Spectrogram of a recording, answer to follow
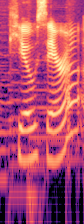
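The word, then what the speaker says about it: Kyocera: After learning, uh, Kaio Sera is pronounced like that. Most people say, "Oh, pron Oh, wait. It's pronounced like how people say Kyoto." Like Kiosera. Okay.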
